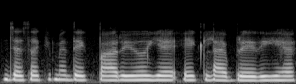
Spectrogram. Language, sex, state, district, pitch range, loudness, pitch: Hindi, female, Uttar Pradesh, Jyotiba Phule Nagar, 195-205 Hz, -14 LUFS, 200 Hz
